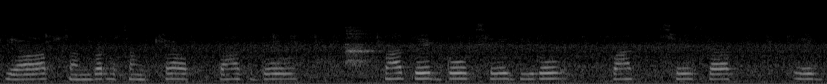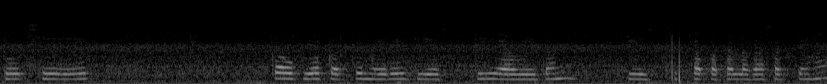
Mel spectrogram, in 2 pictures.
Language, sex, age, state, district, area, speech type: Hindi, female, 60+, Uttar Pradesh, Ayodhya, urban, read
